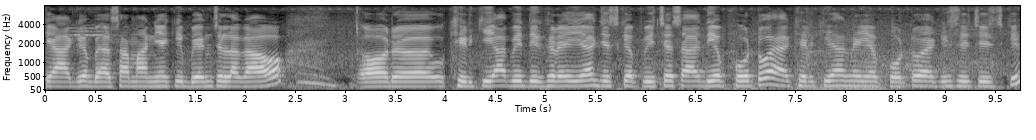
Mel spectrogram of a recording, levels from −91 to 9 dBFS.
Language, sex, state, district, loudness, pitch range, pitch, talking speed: Hindi, male, Bihar, West Champaran, -14 LUFS, 165-180 Hz, 175 Hz, 180 wpm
